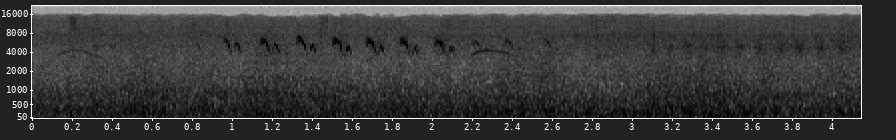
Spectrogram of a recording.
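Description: Leafy branches rustle as someone pushes through a bush.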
